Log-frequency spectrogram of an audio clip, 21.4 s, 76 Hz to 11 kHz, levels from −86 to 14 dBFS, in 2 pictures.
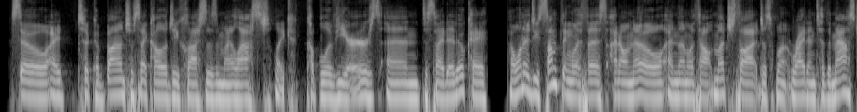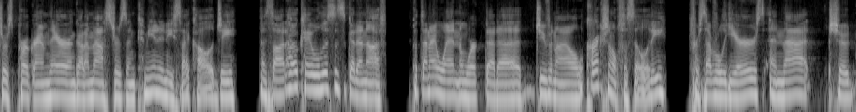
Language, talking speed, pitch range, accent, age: English, 205 wpm, 140-155 Hz, American, 30-49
